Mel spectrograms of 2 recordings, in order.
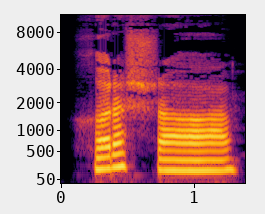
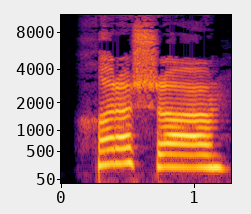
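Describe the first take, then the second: First: Slow, drawn-out sarcastic word. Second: Drawn out. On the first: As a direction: stretch Хороша out slowly and coldly. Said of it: "протянула она". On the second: Teacher repeats, disgusted. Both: A narrator's reading.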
